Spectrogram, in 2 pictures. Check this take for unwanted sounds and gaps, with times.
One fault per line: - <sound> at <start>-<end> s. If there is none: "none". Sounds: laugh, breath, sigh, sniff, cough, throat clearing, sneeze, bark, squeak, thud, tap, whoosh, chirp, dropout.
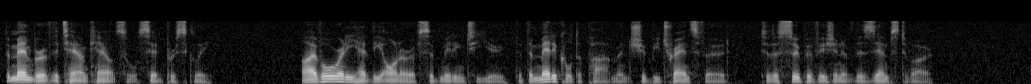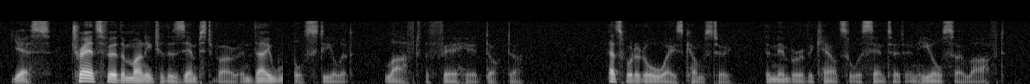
- dropout at 13.1-13.3 s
